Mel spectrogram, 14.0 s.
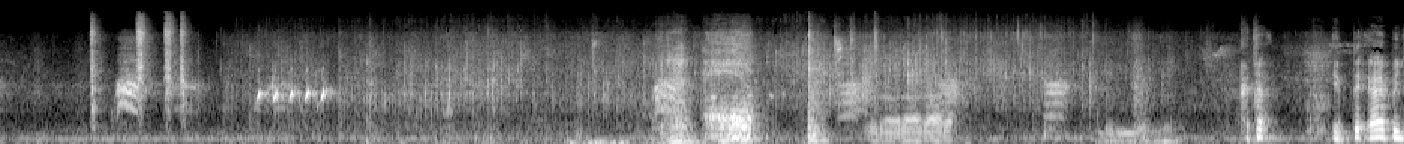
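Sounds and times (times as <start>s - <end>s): birds calling: 0.9s - 4.0s, 5.8s - 9.7s, 10.4s - 13.7s.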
